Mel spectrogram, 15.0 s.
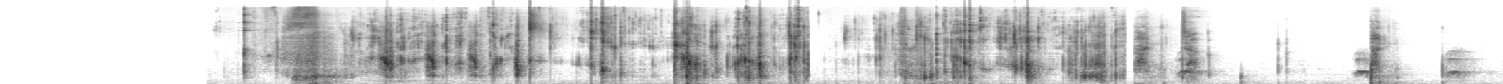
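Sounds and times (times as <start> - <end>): crunchy chewing and biting: 2.5 - 11.7.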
